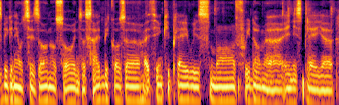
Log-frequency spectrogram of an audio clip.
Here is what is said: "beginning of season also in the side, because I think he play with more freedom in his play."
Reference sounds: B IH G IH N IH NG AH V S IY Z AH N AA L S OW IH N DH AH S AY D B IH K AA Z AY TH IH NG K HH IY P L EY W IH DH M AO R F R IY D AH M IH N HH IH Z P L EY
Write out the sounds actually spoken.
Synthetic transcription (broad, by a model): B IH G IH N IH NG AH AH S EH Z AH N AA L S OW IH N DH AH S AY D B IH K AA Z AY TH IH NG K HH IY P L EY W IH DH M AO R F R IY D AH M IH N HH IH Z P L EY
